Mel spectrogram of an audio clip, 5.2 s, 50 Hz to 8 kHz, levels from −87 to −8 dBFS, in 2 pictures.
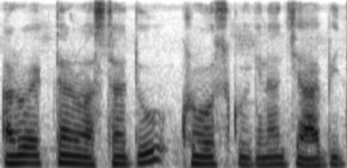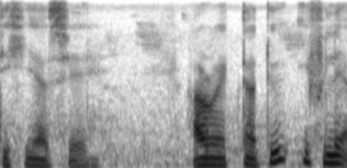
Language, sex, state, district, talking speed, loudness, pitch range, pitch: Nagamese, male, Nagaland, Dimapur, 160 wpm, -18 LUFS, 115-140 Hz, 125 Hz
